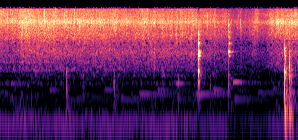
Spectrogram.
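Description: Vegetables and rice stir-frying for Chinese rice, a low steady sizzle with a faint hum, punctuated by several sharp utensil scrapes and taps against the pan toward the end.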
